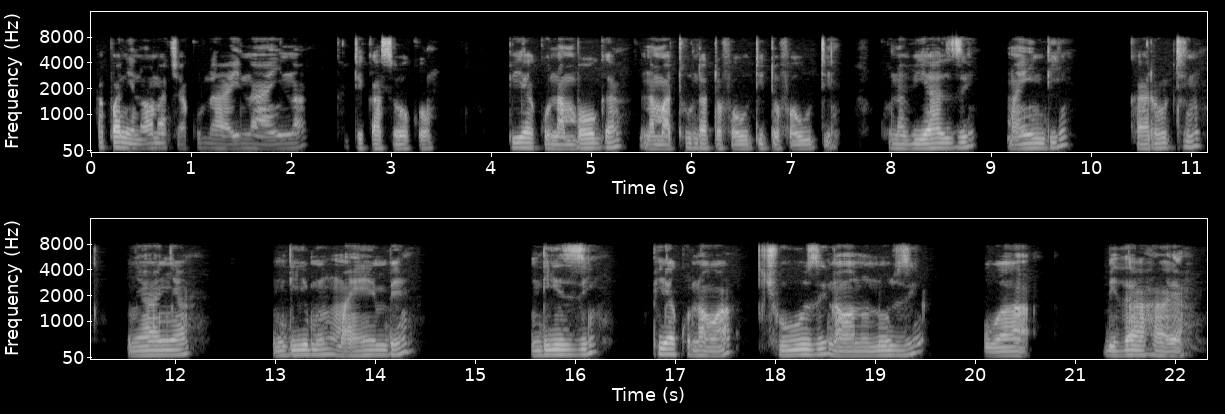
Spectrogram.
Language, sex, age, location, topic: Swahili, male, 18-24, Nakuru, finance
